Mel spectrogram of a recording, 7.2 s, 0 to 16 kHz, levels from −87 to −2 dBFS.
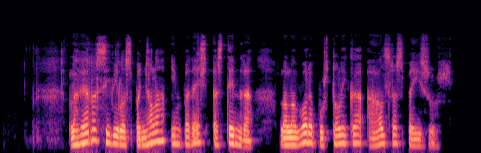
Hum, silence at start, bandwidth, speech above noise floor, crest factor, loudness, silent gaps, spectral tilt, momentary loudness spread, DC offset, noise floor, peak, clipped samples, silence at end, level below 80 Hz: none; 0.75 s; 7.6 kHz; 25 dB; 16 dB; -19 LUFS; none; -7 dB/octave; 9 LU; under 0.1%; -44 dBFS; -4 dBFS; under 0.1%; 0.5 s; -58 dBFS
